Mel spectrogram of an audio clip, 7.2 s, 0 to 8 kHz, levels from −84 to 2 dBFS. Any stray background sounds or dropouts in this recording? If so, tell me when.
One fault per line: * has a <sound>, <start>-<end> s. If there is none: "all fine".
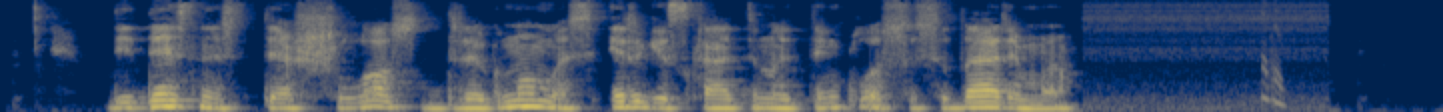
* has a chirp, 6.3-6.5 s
